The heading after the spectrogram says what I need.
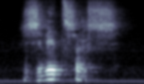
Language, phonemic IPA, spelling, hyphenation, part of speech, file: Dutch, /ˈzʋɪt.sərs/, Zwitsers, Zwit‧sers, adjective / noun, Nl-Zwitsers.ogg
- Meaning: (adjective) Swiss; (noun) plural of Zwitser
